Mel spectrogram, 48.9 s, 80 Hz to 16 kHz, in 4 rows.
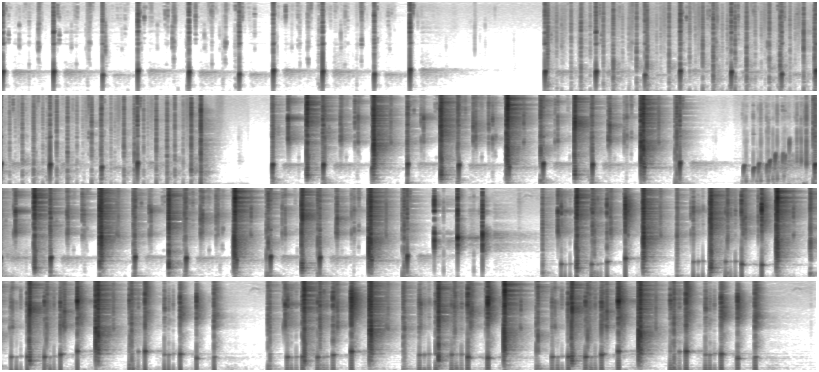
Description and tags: Body percussion rhythm made by lips, torax, snap fingers, thighs, mute and bright palms, palm on the cheek and click tongue. Recorded with RODE NT1-A condenser microphone.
